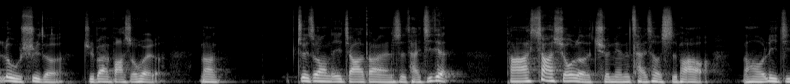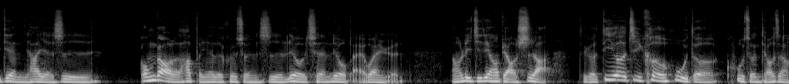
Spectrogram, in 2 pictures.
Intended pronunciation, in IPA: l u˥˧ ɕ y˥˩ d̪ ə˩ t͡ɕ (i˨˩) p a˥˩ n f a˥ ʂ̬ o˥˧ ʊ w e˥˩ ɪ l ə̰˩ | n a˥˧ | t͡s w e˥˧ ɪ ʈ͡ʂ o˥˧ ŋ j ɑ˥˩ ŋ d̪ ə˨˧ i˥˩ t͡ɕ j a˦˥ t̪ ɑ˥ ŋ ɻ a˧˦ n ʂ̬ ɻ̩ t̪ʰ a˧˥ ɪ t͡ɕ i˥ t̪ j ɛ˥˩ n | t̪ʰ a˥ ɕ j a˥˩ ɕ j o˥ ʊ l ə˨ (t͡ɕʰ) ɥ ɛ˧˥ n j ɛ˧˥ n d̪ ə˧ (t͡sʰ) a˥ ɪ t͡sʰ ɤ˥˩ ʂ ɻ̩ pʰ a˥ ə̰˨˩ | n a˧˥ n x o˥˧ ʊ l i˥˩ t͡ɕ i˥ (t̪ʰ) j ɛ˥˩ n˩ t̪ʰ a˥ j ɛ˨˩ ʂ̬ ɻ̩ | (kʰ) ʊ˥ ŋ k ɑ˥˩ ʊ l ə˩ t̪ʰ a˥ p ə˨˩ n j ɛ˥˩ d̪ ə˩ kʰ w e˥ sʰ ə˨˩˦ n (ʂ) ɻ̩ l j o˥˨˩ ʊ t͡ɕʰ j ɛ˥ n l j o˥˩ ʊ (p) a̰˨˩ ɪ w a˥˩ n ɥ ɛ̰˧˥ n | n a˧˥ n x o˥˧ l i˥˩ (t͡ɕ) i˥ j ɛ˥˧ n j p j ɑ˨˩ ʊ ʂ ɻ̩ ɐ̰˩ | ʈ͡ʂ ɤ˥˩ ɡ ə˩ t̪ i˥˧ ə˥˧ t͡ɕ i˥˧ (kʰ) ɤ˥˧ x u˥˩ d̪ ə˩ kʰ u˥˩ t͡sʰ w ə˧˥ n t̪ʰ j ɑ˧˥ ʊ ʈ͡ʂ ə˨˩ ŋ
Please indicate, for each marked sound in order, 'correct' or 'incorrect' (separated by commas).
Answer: incorrect, correct, correct, incorrect, incorrect, correct, correct, correct, correct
